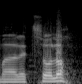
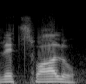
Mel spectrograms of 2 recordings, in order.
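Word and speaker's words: Letsoalo: that a wide from let solo already four wides and two no balls they bow one extra over it's actually let swallo that's the right pronunciation with the s o a l o swallow she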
